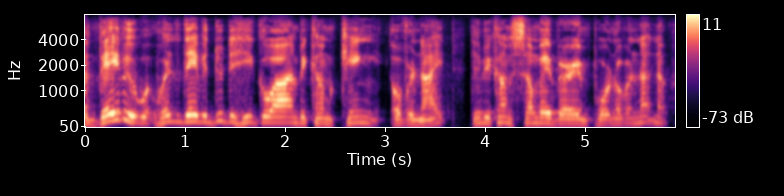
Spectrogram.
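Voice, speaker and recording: A man's voice: mid-range voice, highs cut off. A man from West Africa, born in Liberia and raised in Guinea, preaching a sermon, telling a story earnestly and asking rhetorical questions.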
